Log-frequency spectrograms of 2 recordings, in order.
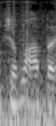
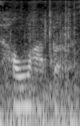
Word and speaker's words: Jalapa: said it to Fred, I said Jalapa, and he was like, no, it's Jalapa. So I pray that I'm saying it correctly now. It's not like jalopy.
